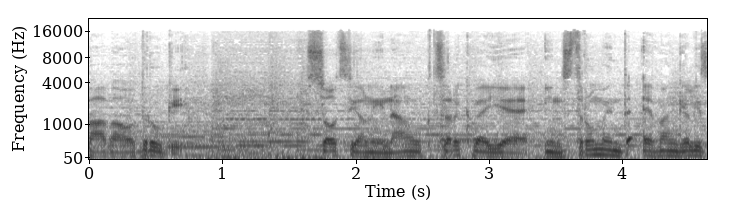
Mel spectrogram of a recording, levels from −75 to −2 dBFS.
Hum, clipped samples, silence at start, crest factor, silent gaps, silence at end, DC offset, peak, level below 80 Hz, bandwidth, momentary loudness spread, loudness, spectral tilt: none; under 0.1%; 0 s; 12 dB; none; 0 s; 0.3%; -10 dBFS; -36 dBFS; 17 kHz; 5 LU; -22 LUFS; -4.5 dB/octave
